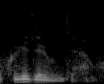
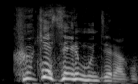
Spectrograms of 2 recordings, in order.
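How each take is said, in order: First: Second time much softer and lower, 그게 dropped; preacher echoing the line softly to let it sink in, quiet. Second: First time loud and higher, 그게 punched; preacher stating it loudly to the congregation, loud and emphatic. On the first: Soft low echo. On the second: Loud emphatic repeat. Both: Shown as a demonstration.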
